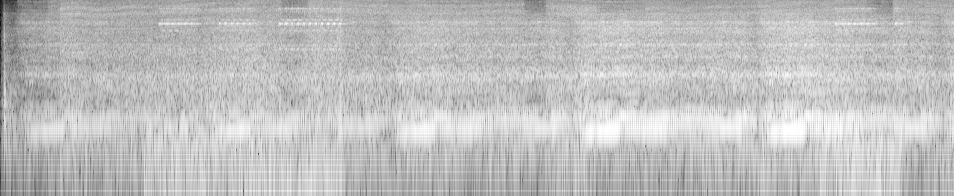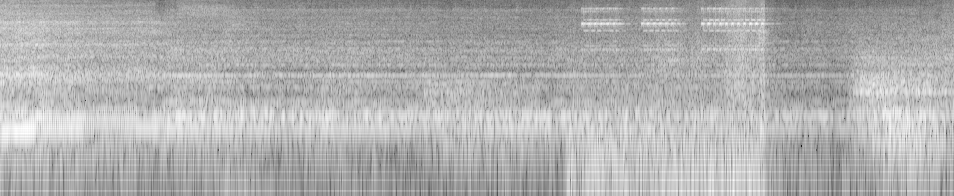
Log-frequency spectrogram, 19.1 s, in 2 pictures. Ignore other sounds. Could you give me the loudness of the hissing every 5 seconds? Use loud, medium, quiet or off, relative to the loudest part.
loud, loud, medium, loud.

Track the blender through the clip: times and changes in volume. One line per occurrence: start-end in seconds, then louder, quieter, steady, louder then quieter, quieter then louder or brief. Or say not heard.
0.0-19.0 louder then quieter.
